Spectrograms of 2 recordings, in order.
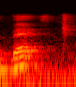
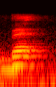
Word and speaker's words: bet: With a Bagad kefat letter, as in bet with the dot, they were going to say to pronounce it as a B as in boy, and without it, it's going to be a V as in vine.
